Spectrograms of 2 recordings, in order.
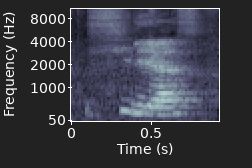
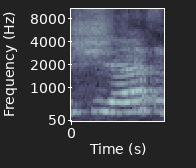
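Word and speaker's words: Sìleas: Siléas. Non, ça se dit Chilas d'ailleurs, c'est écrit. Mais comment ça c'est écrit sur la première page que ça se prononce Chilas.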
